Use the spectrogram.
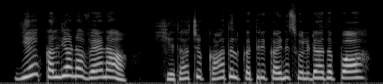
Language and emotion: Tamil, fearful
